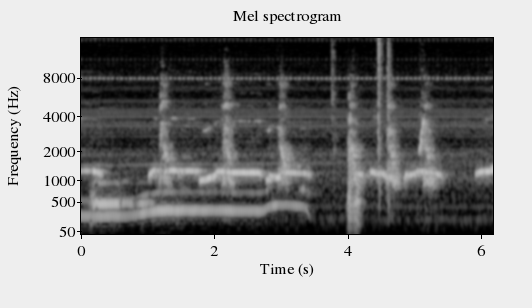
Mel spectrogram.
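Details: Puppy in army gear howling with a flute: a low, smooth howl that rises and holds, then fades, followed by short flute phrases and a few sharp knocks.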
